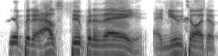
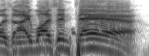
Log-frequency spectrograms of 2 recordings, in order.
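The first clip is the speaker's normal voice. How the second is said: slow, loud smug comeback; cocky retort; 8 semitones higher, 6 dB louder, slower than usual. Pretend. Comic answering a friend's jab, slow smug boast. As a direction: drag it out with full self-importance. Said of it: "cocky retort".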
